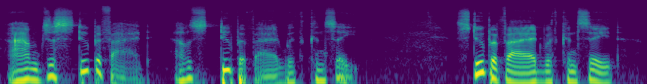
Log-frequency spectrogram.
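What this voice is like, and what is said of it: Imitated Southern US accent. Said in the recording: “say it as if you're from South Carolina ... My wife can do that a lot better than I. She's much better at that Southern accent.”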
